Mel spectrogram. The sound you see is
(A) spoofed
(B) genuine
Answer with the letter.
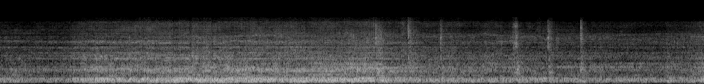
A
